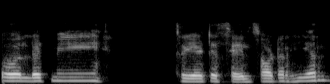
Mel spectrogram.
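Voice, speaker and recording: A man with a mellow voice presents a software walkthrough at a slow pace. He goes step by step in short, halting phrases. The recording is dry and close. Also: a little high, fairly even intonation, dry recording. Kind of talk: step-by-step screen demonstration narration. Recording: dull, lo-fi close microphone recording.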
